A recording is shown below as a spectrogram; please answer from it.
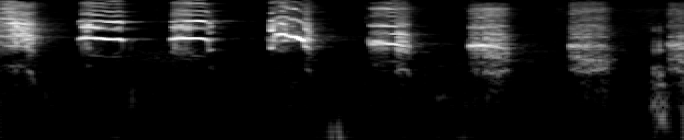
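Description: Young broiler guinea fowl keets call noisily indoors, giving a run of eight sharp, evenly spaced shrill cries, close and loud with no talk over them.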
